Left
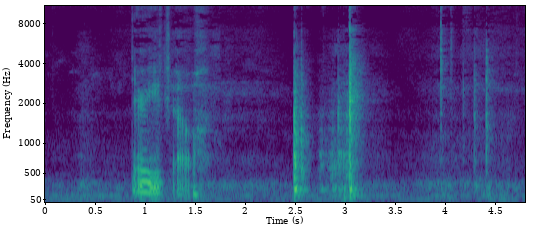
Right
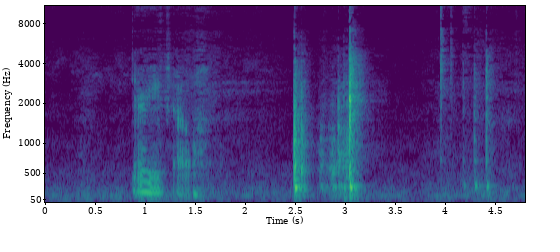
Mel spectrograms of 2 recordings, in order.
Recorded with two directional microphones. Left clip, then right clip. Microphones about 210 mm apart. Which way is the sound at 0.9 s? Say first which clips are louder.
Left 9 dB; 55° left (ahead or behind).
